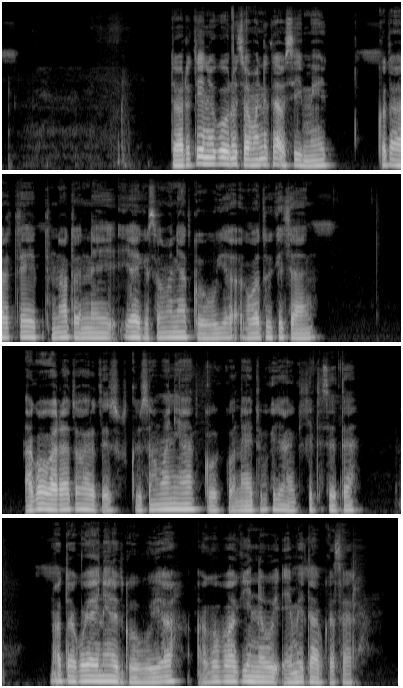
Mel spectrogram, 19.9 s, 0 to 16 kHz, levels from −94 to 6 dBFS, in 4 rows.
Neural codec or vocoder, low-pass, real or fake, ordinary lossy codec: none; 14.4 kHz; real; none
